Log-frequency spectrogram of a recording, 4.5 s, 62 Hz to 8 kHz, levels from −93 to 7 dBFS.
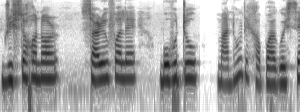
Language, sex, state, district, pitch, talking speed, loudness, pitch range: Assamese, female, Assam, Sonitpur, 260 Hz, 95 wpm, -16 LUFS, 215-270 Hz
